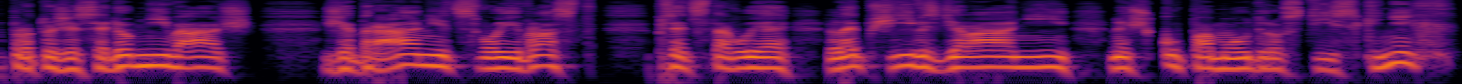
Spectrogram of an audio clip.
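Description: Man reading as a stern older academy dean, bitter, cold and mocking, husky voice, dry storybook recording. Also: medium pitch, fairly even intonation, dry recording, close to an everyday voice.

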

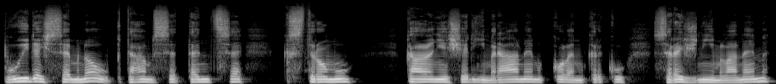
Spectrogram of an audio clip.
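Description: A man's voice: medium pitch, level tone, a little mellow, no room sound, studio quality, natural voice. A man doing an eerie young singing girl. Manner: slow, lilting sung verse. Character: young woman singing eerily in the woods.

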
